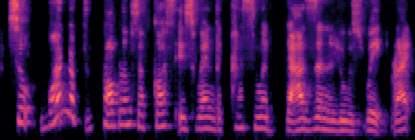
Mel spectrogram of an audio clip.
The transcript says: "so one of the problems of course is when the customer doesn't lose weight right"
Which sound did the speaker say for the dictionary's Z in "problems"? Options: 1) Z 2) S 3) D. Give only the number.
2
